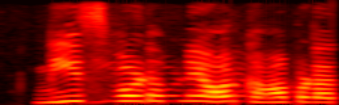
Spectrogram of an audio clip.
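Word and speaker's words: gneiss: लिखा रहता है और इंग्लिश में आप देखेंगे तो जी साइलेंट होता है आपको ऐसा लिखा मिलेगा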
